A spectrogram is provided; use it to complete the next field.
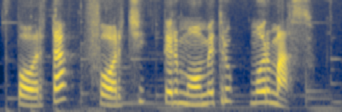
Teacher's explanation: é um som que a linguística chama de tepe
